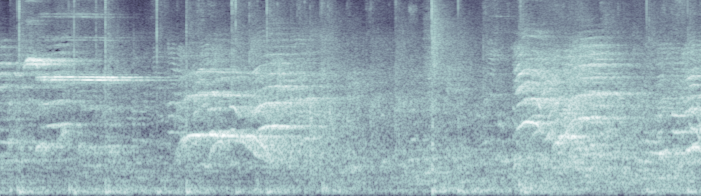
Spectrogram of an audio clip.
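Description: Sneakers squeak sharply on a hard floor in an echoing gym.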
